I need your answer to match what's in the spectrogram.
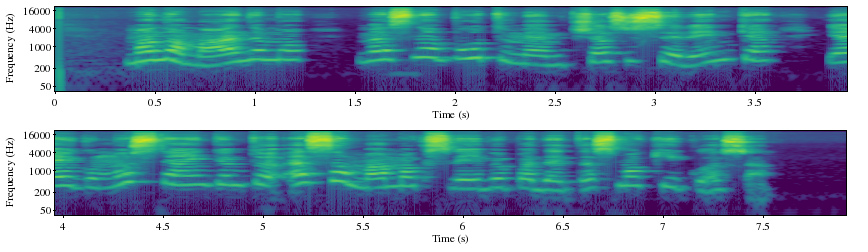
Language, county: Lithuanian, Klaipėda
